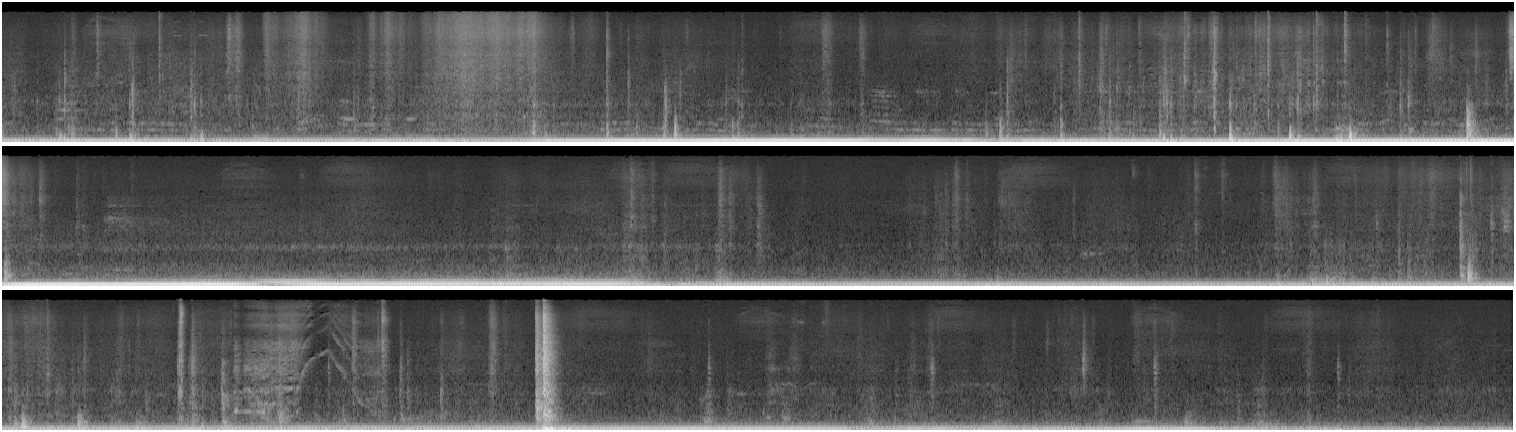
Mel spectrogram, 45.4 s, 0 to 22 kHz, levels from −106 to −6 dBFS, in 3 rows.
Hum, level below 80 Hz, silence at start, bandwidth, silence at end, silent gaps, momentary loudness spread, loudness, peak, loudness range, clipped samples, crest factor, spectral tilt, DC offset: none; -26 dBFS; 0 s; 16 kHz; 0 s; none; 16 LU; -29 LUFS; -4 dBFS; 14 LU; under 0.1%; 22 dB; -5 dB/octave; under 0.1%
